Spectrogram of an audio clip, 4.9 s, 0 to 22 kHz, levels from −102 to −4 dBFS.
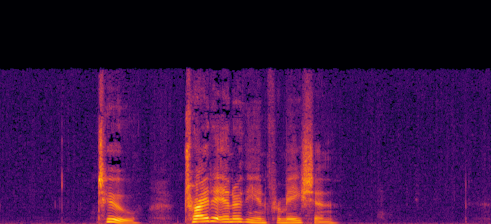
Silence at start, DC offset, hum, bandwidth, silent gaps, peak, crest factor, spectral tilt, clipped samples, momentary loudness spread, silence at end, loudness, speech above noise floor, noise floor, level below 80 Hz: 1 s; under 0.1%; none; 15.5 kHz; none; -2 dBFS; 24 dB; -3 dB/octave; under 0.1%; 18 LU; 1.55 s; -21 LUFS; 42 dB; -63 dBFS; -64 dBFS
